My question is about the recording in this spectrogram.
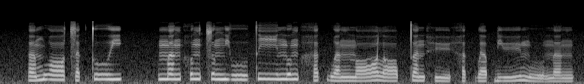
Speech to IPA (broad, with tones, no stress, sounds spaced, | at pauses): ɐ˨˥ m w ɔː˧ t͡s ɐ˨ k̚ t̪ uː˥ j | m ɐ˥ ŋ h ʊ˥ ŋ t͡s ʊ˥ ŋ j uː˧ t̪ iː˥ n̪ ʊ˥ ŋ h ɐ˨˥ k̚ w ɐ˨˧ ŋ n̪ ɔː˨˥ l ɔː˨ p̚ t̪ ɐ˧ n h yː˨˩ h ɐ˨ k̚ l ɐ˨ p̚ j yː˨˥ m uː˨˩ n̪ ɐ˨ ŋ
